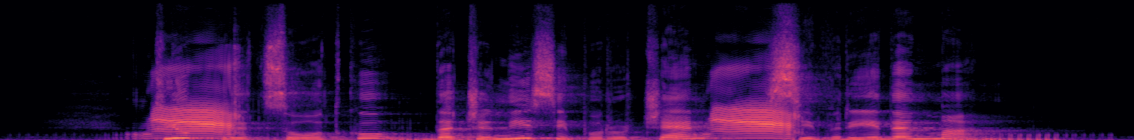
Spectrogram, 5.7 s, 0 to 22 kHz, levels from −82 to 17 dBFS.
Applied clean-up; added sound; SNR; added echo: none; Meow / Purr; 1 dB; none.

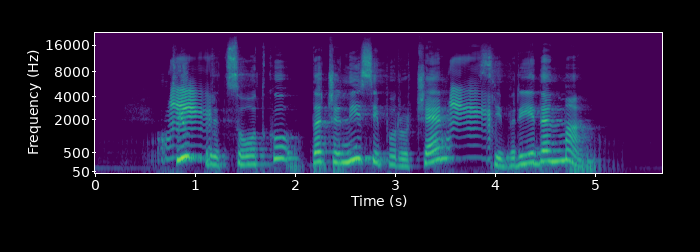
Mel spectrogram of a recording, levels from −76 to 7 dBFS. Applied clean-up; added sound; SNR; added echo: neural mask model RNNoise.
